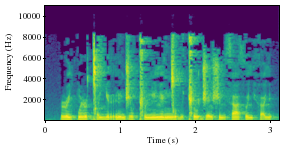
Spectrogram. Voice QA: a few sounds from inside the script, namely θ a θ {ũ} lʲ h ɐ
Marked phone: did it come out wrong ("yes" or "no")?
yes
